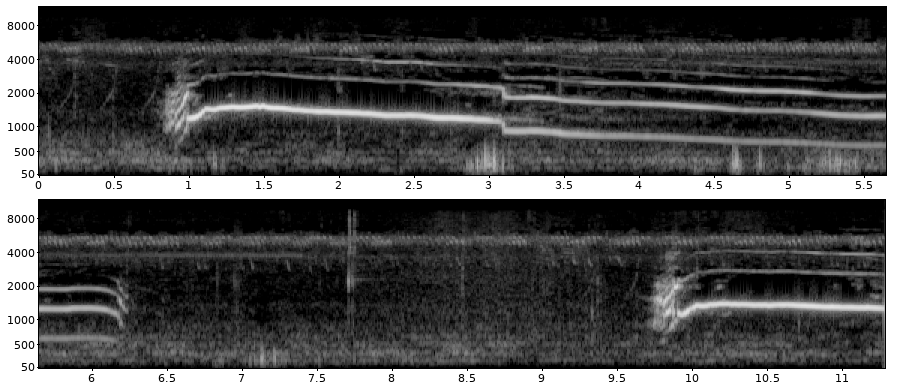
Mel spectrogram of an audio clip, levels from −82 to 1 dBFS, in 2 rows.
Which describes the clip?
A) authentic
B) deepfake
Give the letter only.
A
